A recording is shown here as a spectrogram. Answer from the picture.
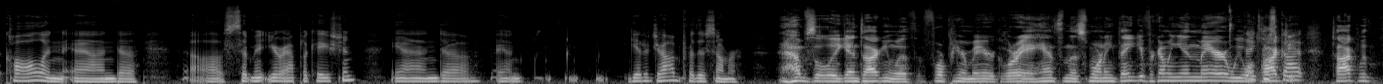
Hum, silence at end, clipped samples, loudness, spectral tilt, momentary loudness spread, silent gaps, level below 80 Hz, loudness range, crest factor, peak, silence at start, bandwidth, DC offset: none; 0.05 s; under 0.1%; -23 LUFS; -5.5 dB/octave; 14 LU; none; -50 dBFS; 6 LU; 20 dB; -4 dBFS; 0.05 s; over 20 kHz; under 0.1%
